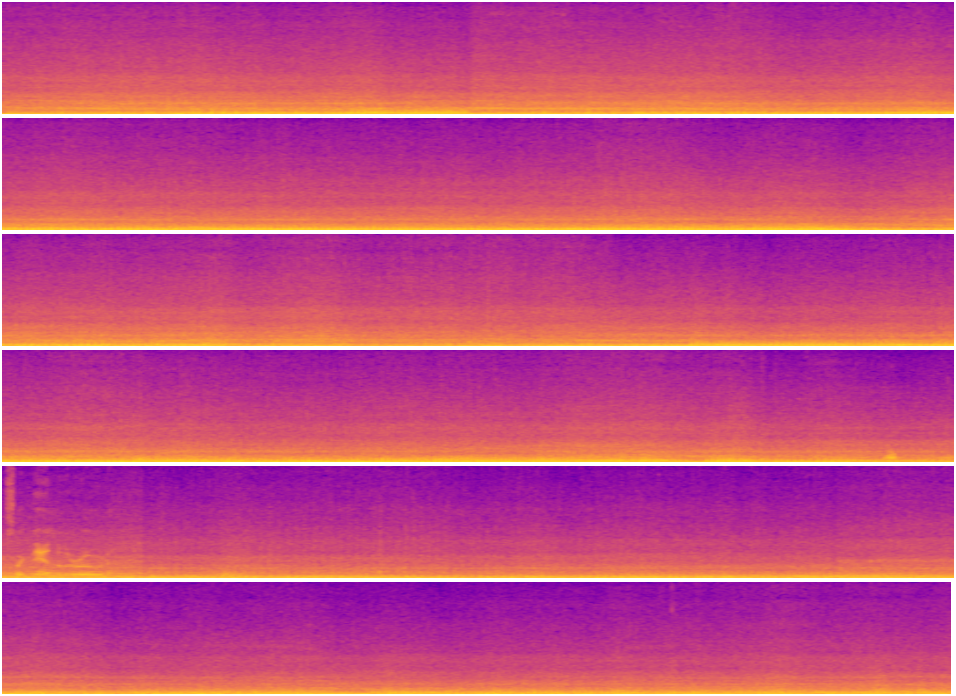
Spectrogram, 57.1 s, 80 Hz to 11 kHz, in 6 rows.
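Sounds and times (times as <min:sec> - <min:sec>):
motorcycle engines running: 0:00.0 - 0:57.0.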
